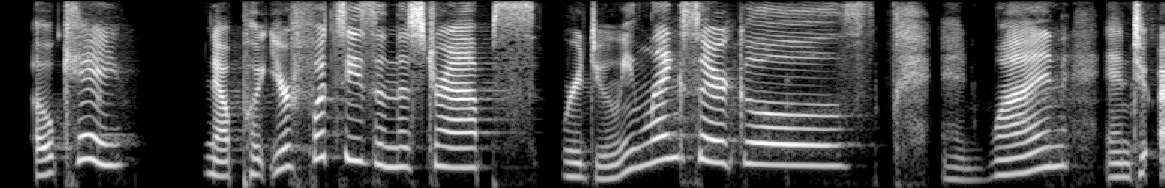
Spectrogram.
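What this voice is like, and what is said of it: Imitated baby voice. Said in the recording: “the instructor talked in baby voice ... Do her voice.”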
